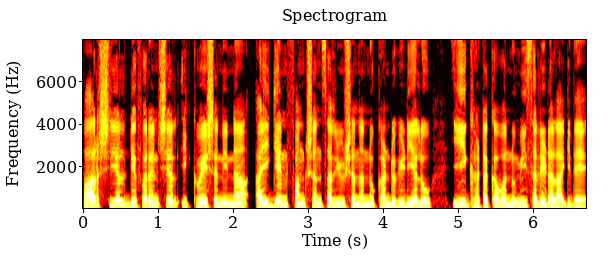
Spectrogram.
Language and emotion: Kannada, neutral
